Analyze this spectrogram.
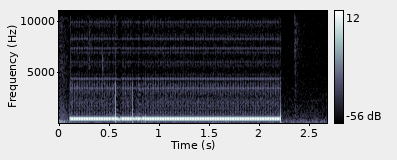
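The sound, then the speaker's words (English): A telephone ringback tone sounds as a call goes unanswered: one steady, mid-pitched tone lasting about two seconds, with a couple of faint clicks, before it cuts off to quiet line hiss. “Of course, now his phone's not gonna pick up.”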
